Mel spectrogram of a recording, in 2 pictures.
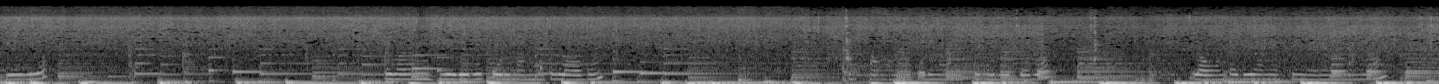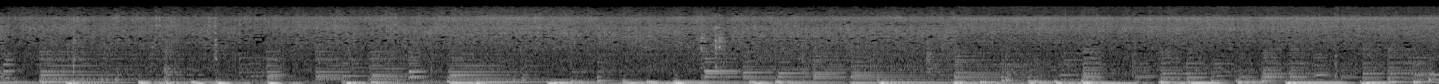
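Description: Cubed eggplant sizzling steadily as it fries in mustard oil in a metal kadai, with a spatula stirring and scraping the pieces. Background music plays underneath.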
